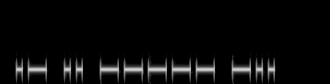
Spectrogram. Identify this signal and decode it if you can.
Morse code, heard as a keyed tone, about 20 wpm, 700 Hz. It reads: AI0D
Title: USA Call Signs - 4 Characters - 20wpm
